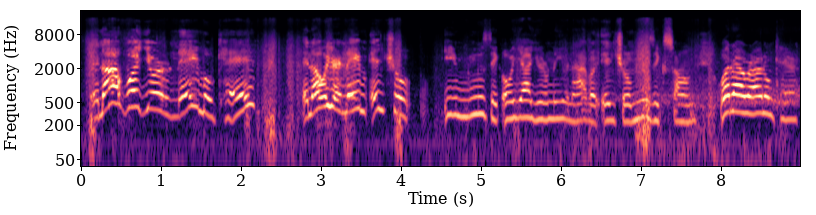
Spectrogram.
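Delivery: usual speaking voice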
